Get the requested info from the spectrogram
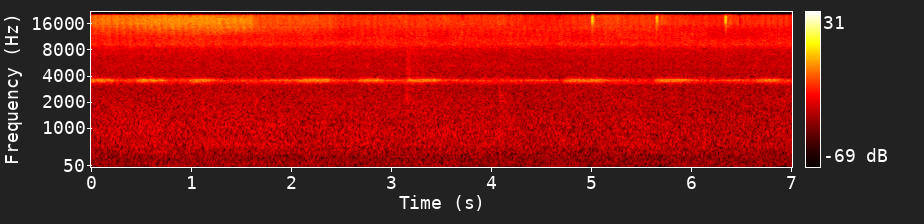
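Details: Crimean night with crickets singing: one sustained, thin, high ringing trill with brighter patches coming and going, a faint higher overtone band, and a gentle wash of breeze noise throughout.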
